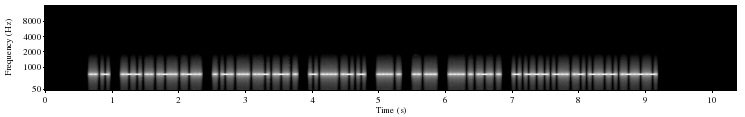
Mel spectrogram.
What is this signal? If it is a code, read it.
Morse code, heard as a keyed tone, about 37 wpm, 700 Hz. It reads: IT WILL ENSURE THAT HE IS HERE TODAY.
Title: Sentences from Top 1100 Words 40wpm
